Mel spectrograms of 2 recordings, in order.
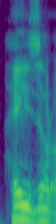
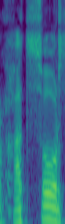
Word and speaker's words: Hazor: Hazor or Hatzor, some people pronounce it.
